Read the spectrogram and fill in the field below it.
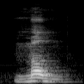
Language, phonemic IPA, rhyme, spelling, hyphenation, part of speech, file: Dutch, /mɑn/, -ɑn, man, man, noun / interjection, Nl-man.ogg
- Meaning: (noun) 1. man, human male, either adult or age-irrespective 2. husband, male spouse; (interjection) indicates that something is larger/stronger/etc. than usual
